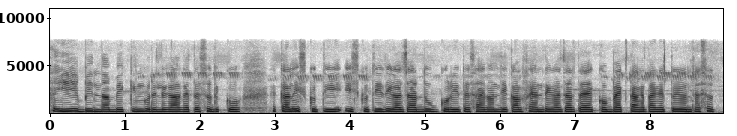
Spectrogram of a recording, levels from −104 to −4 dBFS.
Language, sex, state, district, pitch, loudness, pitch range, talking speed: Chakma, female, Tripura, Unakoti, 215 Hz, -16 LUFS, 210-220 Hz, 205 wpm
